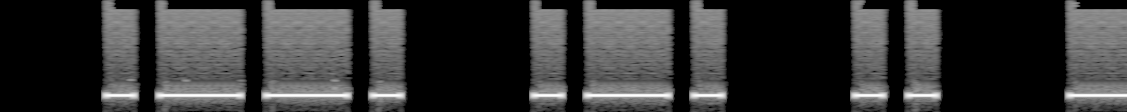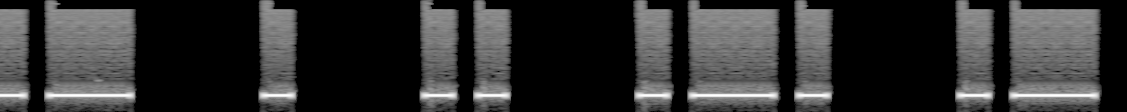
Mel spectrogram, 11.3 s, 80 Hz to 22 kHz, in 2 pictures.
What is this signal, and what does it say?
Morse code, heard as a keyed tone, about 9 wpm, spaced as for 7 wpm, 600 Hz. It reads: PRIMEIRA
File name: CW / 10PPM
